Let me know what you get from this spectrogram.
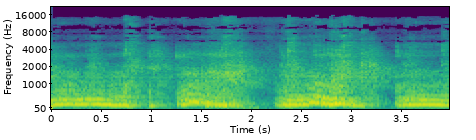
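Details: Miniature Schnauzer named Lucky playing indoors with his brother Levi, sounding mean while merely being vocal. Low, throaty growls come in three long rumbling bouts separated by brief pauses.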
